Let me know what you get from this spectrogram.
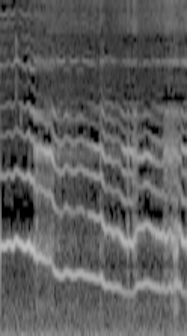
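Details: Pet red fox whining while being comforted about its leg indoors; one long tonal whine with stacked harmonics, sliding slowly downward, wavering near the end, with a quiet room background.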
